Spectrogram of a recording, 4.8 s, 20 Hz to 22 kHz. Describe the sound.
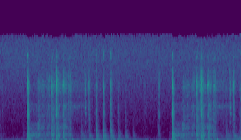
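A 1950s car engine that has stalled is cranked by its starter and fails to catch. Two attempts of fast, rhythmic chugging whir start sharply and run over steady mechanical noise.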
